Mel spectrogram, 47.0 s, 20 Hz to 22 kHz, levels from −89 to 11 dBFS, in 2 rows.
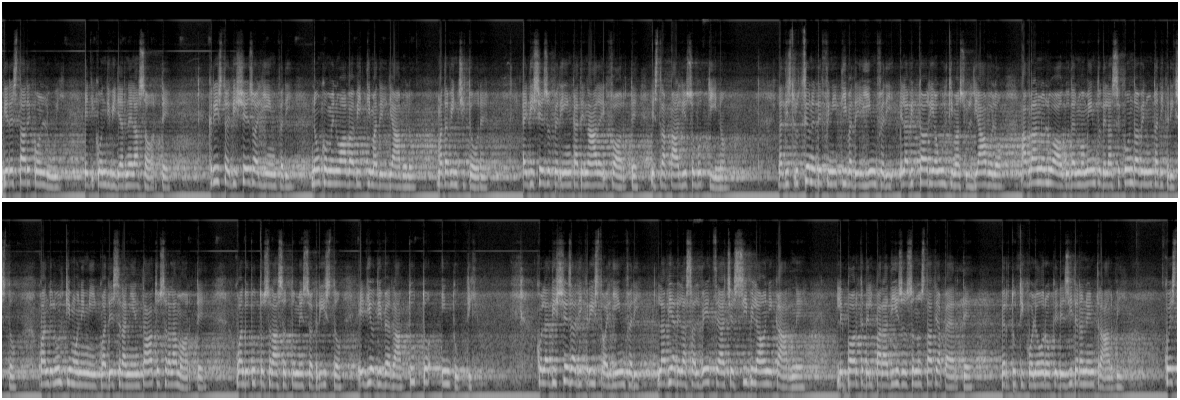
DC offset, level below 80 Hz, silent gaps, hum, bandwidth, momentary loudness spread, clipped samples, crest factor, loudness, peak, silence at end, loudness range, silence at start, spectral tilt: under 0.1%; -36 dBFS; none; none; 16.5 kHz; 7 LU; under 0.1%; 12 dB; -18 LUFS; -6 dBFS; 0 s; 2 LU; 0 s; -3.5 dB/octave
